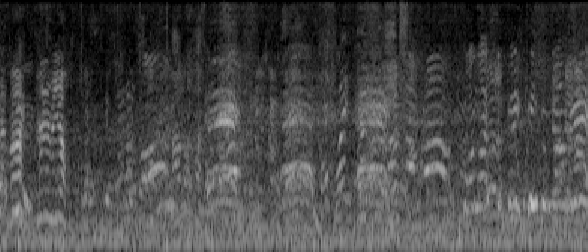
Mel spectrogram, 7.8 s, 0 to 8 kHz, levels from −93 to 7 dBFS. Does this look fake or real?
fake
